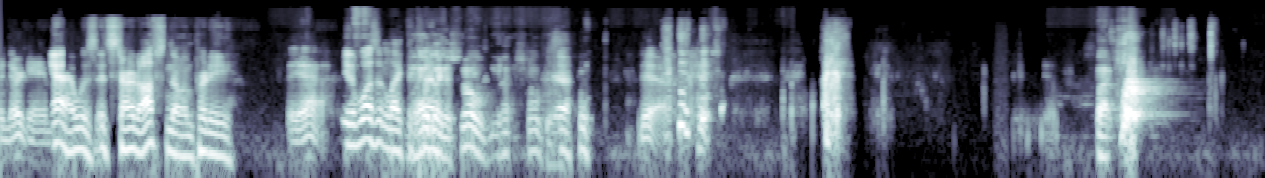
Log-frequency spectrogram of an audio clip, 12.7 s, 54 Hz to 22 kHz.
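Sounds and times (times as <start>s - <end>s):
speech: 0.0s - 7.3s, 11.0s - 11.6s
laughter: 6.5s - 7.3s
female mixed-breed dog barking: 11.2s - 11.8s.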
